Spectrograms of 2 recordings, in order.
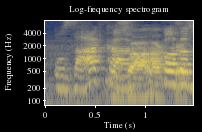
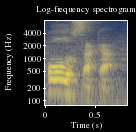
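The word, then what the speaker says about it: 大阪: né esse atenção dizê em português muitas vezes e japonês não é se é sempre sá nessa então é ou sacar time eo word ou sacar é um som longo tomé ou sacar ou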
